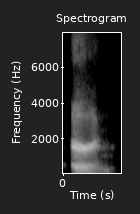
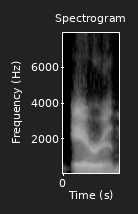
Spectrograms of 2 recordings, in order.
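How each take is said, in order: First: The name is said in a Philadelphia accent. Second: The name is said in a neutral accent.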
